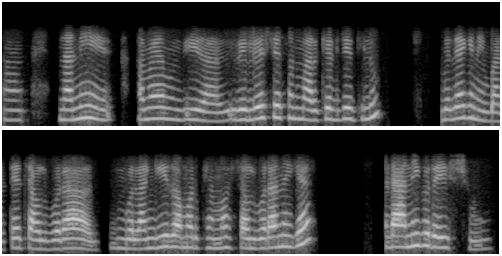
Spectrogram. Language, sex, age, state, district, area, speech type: Odia, female, 18-30, Odisha, Bargarh, urban, conversation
